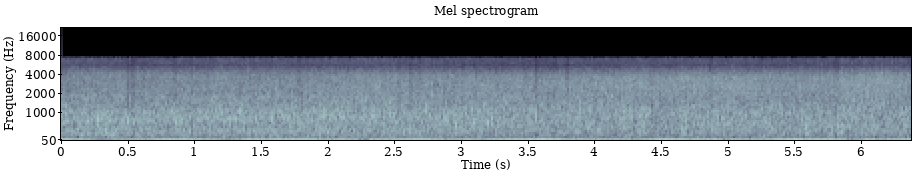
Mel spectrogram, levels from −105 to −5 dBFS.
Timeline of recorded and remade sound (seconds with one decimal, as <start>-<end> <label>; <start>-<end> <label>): 0.0-6.4 recorded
